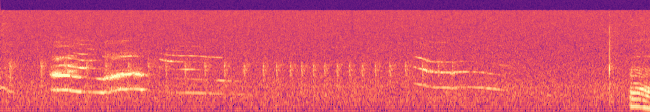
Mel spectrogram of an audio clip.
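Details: Pet cat meowing indoors near a love seat, filmed with a helmet camera: a clear, long meow that bends up then slides down, a second meow near four seconds, and a short final cry, over a faint hiss.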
